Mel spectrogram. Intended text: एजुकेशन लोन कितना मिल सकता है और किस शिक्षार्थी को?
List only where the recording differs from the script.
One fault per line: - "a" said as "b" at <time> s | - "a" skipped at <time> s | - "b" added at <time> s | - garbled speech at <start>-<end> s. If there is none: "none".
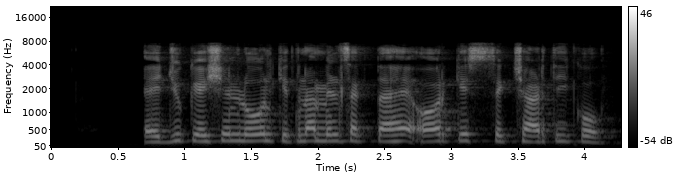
none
